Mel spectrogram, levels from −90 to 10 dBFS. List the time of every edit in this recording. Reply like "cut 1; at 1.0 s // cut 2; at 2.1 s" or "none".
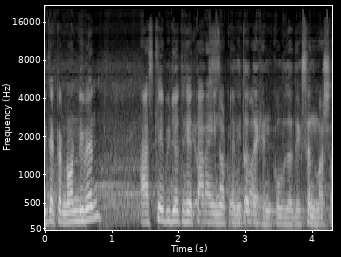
cut 1; at 2.9 s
